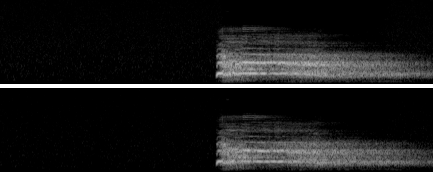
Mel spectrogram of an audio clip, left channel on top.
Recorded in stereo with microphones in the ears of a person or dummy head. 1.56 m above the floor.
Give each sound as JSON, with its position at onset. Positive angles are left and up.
{"t": 2.2, "sound": "a scream", "side_deg": 10, "distance_m": 6.5}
